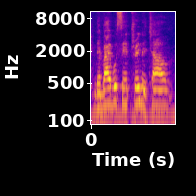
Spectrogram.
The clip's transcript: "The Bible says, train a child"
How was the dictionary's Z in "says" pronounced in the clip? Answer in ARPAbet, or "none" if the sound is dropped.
none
